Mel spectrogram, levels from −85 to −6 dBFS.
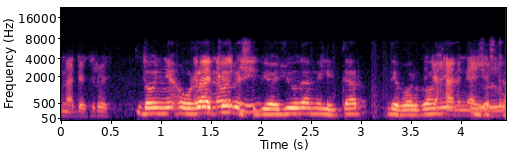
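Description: No technical faults are audible.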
